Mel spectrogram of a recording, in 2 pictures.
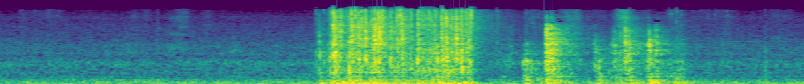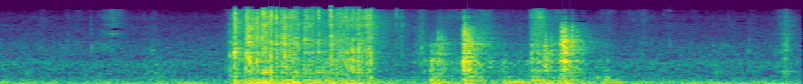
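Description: A deck of tarot cards being shuffled by hand: two longer bursts of shuffling, about two seconds in and about five seconds in, each followed by a few short flicks of the cards.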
